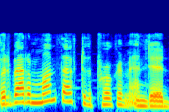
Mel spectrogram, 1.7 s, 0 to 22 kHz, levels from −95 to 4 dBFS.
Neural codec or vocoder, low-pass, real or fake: none; 7.2 kHz; real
